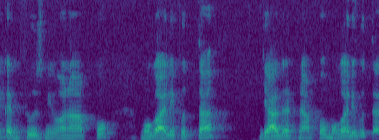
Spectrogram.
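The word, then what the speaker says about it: Moggaliputta: ठीक है, आपको याद रखना है बस, मगाली पुत्ता पुत्ता भी बोला जाता है इनको। ठीक है, मोगाली पुत्ता बोला जाता है, या मोगाली पुत्रा भी बोला जाता है इनको।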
